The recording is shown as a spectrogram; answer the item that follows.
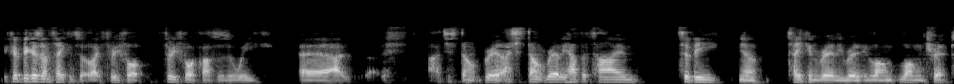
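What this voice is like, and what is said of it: Noticeable regional accent. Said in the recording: “as you can tell from my silly accent”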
